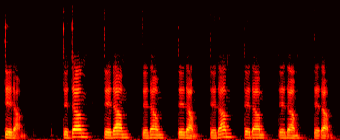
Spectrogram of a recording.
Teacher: The most commonly used and known is an iamb, so iambic meter. This is where you have a metrical foot of 2 syllables, which is unstressed and then stressed.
